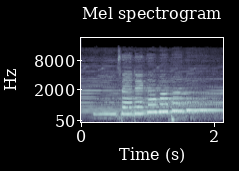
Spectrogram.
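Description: Duet of Turkish electric saz and a woman's Indian classical voice in a slow raag: a held melodic line steps upward in pitch over sustained notes, with a sharp plucked saz stroke about half a second in.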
